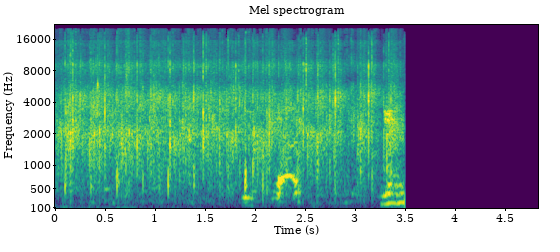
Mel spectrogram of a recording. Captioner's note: audience clapping; clapping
